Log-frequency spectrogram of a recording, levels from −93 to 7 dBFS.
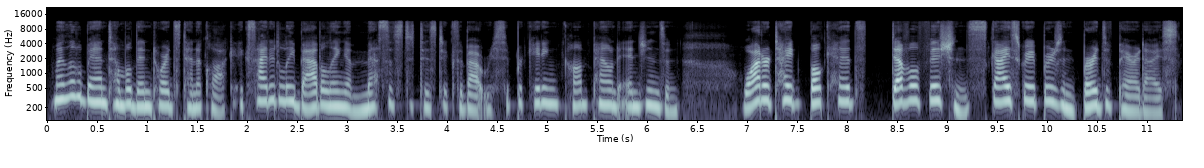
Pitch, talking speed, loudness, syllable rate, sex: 225 Hz, 160 wpm, -21 LUFS, 5.4 syllables/s, female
